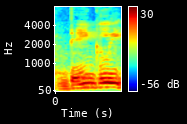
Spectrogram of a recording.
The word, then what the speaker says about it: dangly: about the letter A how do we pronounce the letter A with a and g use a long a like say and Hey Day dangly he has dangly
